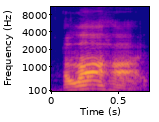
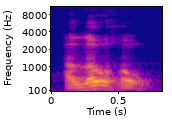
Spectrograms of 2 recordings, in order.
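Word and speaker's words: ܐܠܗܐ: But in in in Western Syriak, they say aloho instead of alaha. They use a lot of O's that um that aren't that they incorrectly put a lot of O's in there.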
